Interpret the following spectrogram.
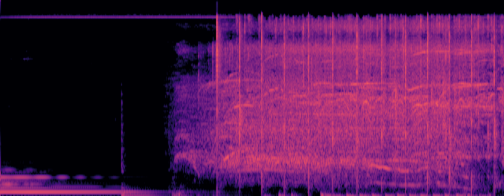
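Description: The last acoustic guitar chord of a song rings out and fades away over about three seconds. Then applause with cheering starts up and carries on, dense clapping with whoops over it.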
